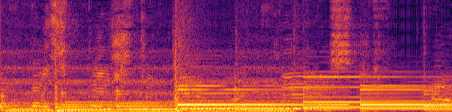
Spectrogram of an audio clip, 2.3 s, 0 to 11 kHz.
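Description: Electric guitar picking a repeating arpeggio pattern over an F#7 chord against a drum backing loop. About one and a half seconds in, the low backing drops out and the guitar carries on alone.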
